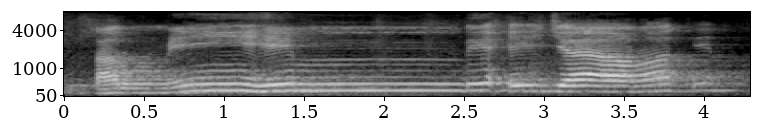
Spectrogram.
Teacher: Mim mati kemudian ada ba, mim dengan ba itu satu makhraj. Ya, satu makhraj yaitu di bibir semua. Makanya ketika mimnya mati ada ba depannya, nah itu bukan idgham tetapi disamarkan.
